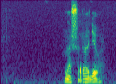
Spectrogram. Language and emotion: Russian, neutral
